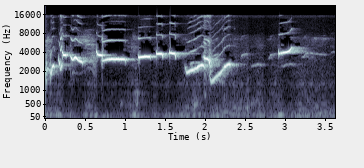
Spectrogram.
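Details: Oriental magpie-robin singing a varied fighting song used to provoke others of its kind into song: long, steady, high whistles linked into a continuous phrase, then swooping rising notes and a final upward whistle.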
